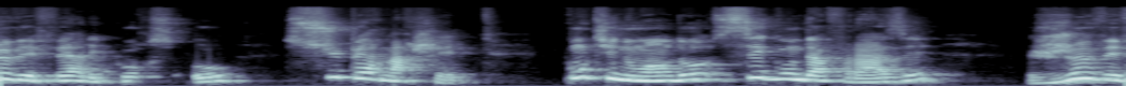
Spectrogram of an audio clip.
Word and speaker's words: supermarché: Então, supermercado, super, você vai pronunciar esse R, supermarché.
